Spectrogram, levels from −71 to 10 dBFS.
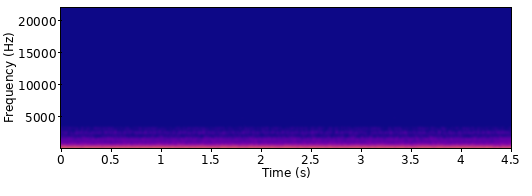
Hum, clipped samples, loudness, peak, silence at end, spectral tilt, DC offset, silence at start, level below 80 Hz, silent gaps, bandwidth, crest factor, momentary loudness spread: none; under 0.1%; -25 LUFS; -8 dBFS; 0 s; -10 dB/octave; under 0.1%; 0 s; -20 dBFS; none; 3.3 kHz; 12 dB; 2 LU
